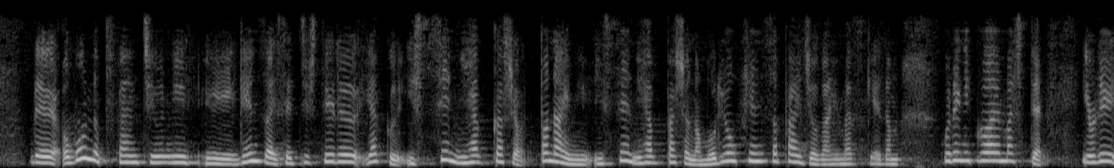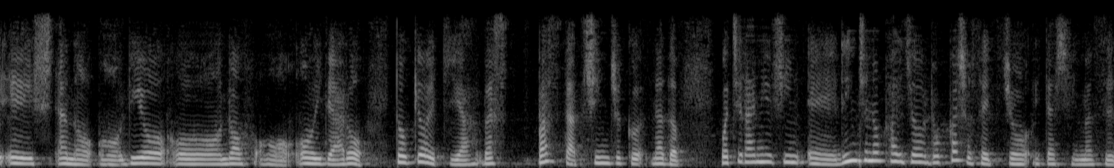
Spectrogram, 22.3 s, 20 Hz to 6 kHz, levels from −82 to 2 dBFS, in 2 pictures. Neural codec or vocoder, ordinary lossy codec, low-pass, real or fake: codec, 16 kHz, 1.1 kbps, Voila-Tokenizer; none; 5.4 kHz; fake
